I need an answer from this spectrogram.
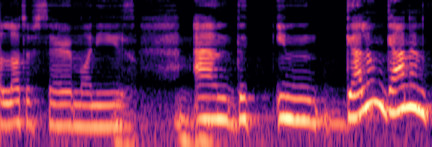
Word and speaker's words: Galungan: And in Galungan and Kuningan, I'm saying it right?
